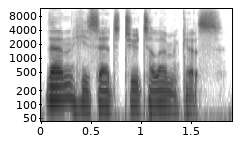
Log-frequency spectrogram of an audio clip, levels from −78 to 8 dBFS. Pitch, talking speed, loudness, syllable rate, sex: 105 Hz, 155 wpm, -18 LUFS, 4.6 syllables/s, male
